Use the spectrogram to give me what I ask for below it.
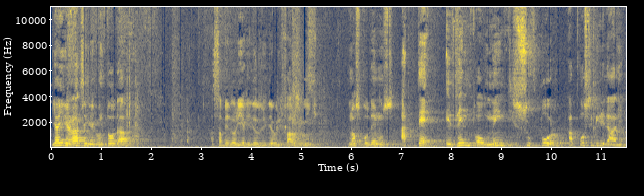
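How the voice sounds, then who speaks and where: Recorded from afar in a reverberant hall, this sixty-something man from Argentina delivers a theology lecture, his storytelling lively and sermon-like. He has a mid-range voice and a measured pace, with slight hiss or hum in the background.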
